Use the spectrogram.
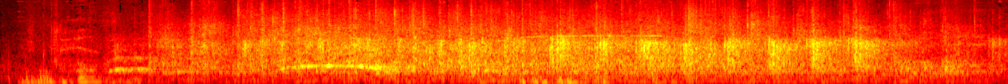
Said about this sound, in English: Thanks, everybody. That's why I do this. I just love to have you cheer for me, so.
